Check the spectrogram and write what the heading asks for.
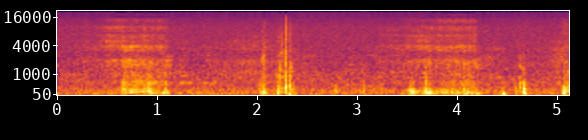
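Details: Snoring pug: two long, rattling inhaled snores with snorts and soft snuffles between, in a quiet room.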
